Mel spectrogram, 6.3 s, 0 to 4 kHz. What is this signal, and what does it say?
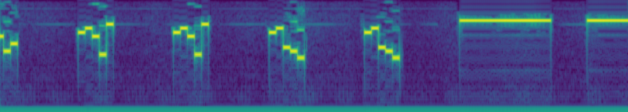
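Five-tone selective call (ZVEI), heard as quick runs of five tones, tones of about 70 ms. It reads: 89720 89720 89431 89431
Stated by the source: Five-tone ZVEI selective call received on SDR.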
